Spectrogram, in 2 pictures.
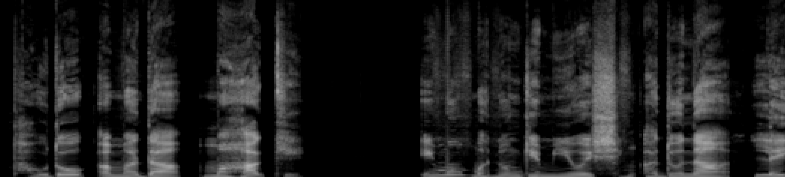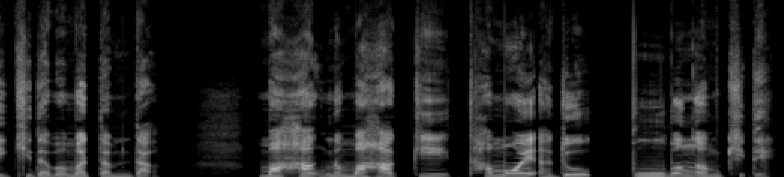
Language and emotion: Manipuri, sad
